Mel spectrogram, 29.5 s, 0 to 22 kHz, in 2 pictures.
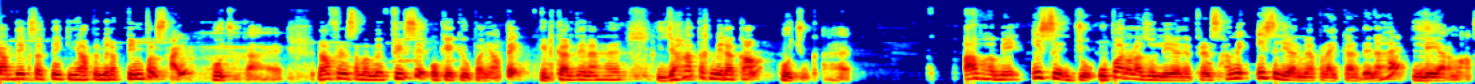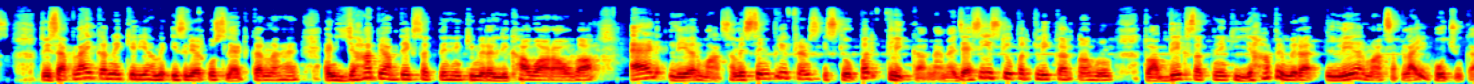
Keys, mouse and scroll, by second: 5.4 click, 16.6 click, 23.5 click.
